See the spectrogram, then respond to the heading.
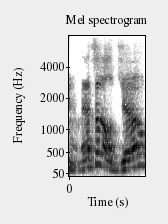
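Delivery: high, lighthearted cartoon voice, read light. Told to read a game announcement in a lighthearted Looney Tunes voice. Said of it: "read this in a lighthearted Looney Tunes voice".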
